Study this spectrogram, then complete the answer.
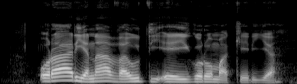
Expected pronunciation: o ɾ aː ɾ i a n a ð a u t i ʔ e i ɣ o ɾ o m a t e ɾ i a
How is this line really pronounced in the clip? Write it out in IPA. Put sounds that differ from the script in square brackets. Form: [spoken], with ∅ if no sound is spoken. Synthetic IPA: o ɾ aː ɾ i a n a ð a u t i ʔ e i ɣ o ɾ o m a [k] e ɾ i a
